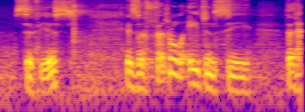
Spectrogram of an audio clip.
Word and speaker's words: CFIUS: So there's this body in the government called the Committee on Foreign Investment in the United States, which is abbreviated and pronounced CFIUS. – CFIUS.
